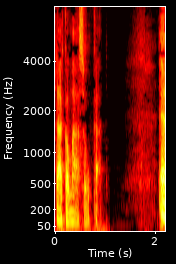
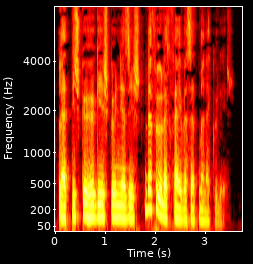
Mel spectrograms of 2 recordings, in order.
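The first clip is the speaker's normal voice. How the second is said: ordinary delivery, nothing marked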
